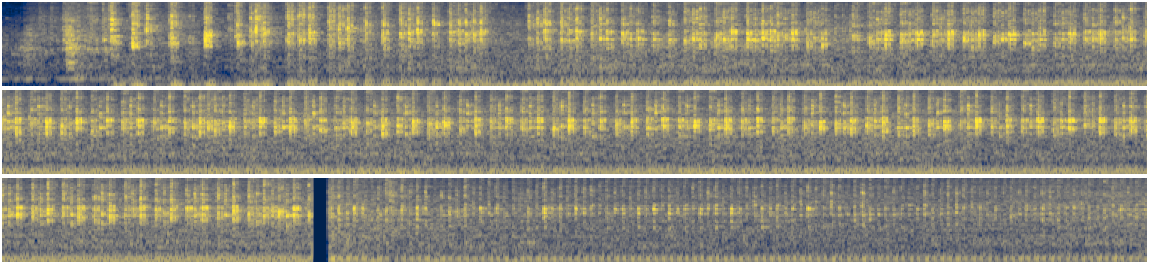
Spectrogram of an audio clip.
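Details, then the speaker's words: Farmall H on its first start after winter, on a cold day with thick oil and the choke on: it catches and sputters with uneven firing, then smooths to a steady low chug as all four cylinders come in; rough cold-start idle that clears. "sputtered a little bit at first but it's smoothing out now"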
